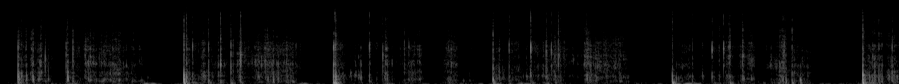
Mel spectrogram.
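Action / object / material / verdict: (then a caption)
scrape / pebble-textured cardboard folder / cardboard / none. Long nails scratch across a flat, pale pink, pebble-textured cardboard Dior folder that is thin and hollow. The result is six bursts of dry, crackly rasping, each with a sharp start, separated by short quiet gaps. The sound has a low, hollow body under a papery crinkle.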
